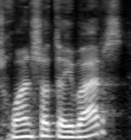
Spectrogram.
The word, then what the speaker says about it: Juan Soto Ivars: Bueno, vamos a hablar, eh, y lo escucharéis ahora, con Juan Tos ya lo digo mal por los nervios. Juan Soto y Bars eh,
